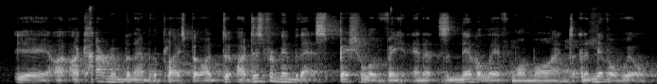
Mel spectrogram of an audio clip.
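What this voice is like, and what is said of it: Australian accent. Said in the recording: “you've got that beautiful Australian accent”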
